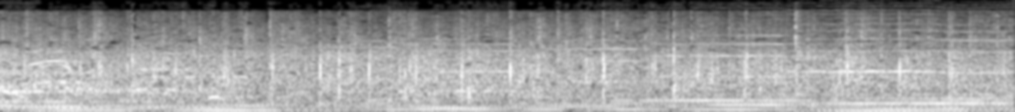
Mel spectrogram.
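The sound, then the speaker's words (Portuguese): Hosts clap their hands in applause, a dense patter of sharp claps running through the whole clip under a steady murmur of voices. “Uma salva de palmas digital para esse Moebius de Carvalho Guimarães Rosa. Eu vou bater palma aqui pessoalmente. Também tô batendo.”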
